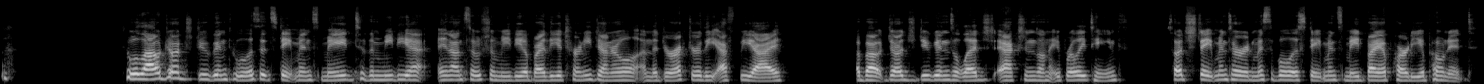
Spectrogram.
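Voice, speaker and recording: A woman livestreams as a commentator without legal training, stumbling as she reads court filings aloud and chatting about them in a casual, self-mocking way. Her voice sits in the middle range with fairly level intonation.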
